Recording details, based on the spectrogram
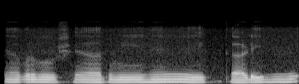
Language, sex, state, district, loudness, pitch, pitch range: Hindi, male, Uttar Pradesh, Saharanpur, -15 LUFS, 110 Hz, 110-115 Hz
